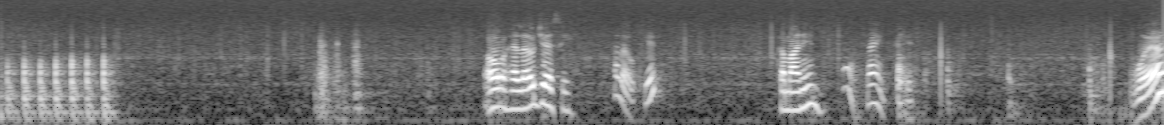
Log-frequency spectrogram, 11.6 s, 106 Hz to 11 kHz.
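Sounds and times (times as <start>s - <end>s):
knocking on a bungalow door: 0.0s - 1.2s
faint steady hiss: 0.0s - 11.6s
speech: 4.8s - 6.7s, 7.8s - 9.3s, 11.3s - 11.6s.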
